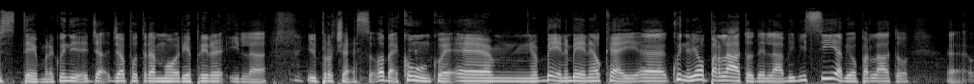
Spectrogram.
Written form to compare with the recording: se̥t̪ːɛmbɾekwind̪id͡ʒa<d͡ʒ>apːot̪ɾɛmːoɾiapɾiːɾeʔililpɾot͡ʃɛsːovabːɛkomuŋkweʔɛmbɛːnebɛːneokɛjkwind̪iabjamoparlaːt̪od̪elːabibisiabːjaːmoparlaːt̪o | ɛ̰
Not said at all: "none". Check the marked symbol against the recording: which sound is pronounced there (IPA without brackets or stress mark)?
d͡ʒ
